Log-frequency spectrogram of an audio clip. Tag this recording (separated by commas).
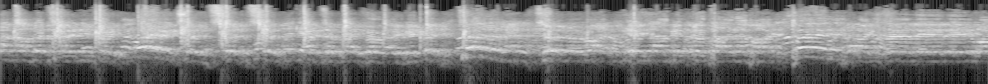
Choir, Speech, Rapping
